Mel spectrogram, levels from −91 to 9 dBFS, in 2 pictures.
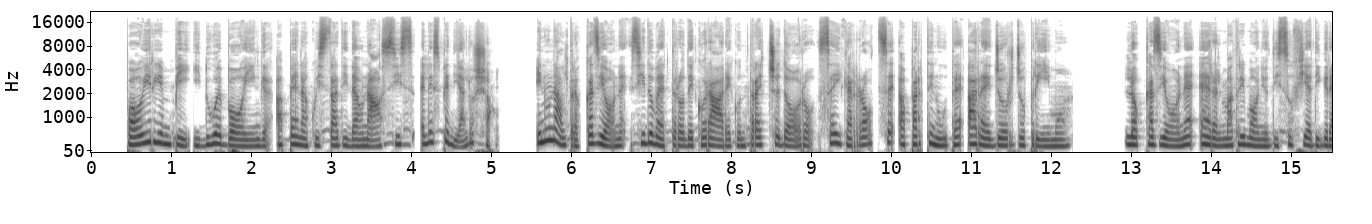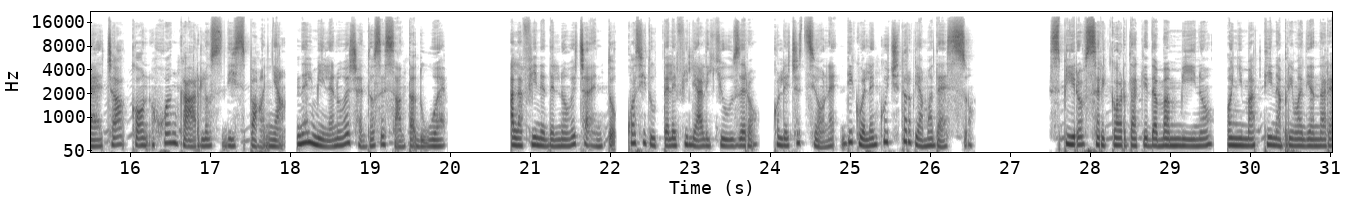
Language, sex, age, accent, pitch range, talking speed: Italian, female, 20-39, native, 190-220 Hz, 140 wpm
